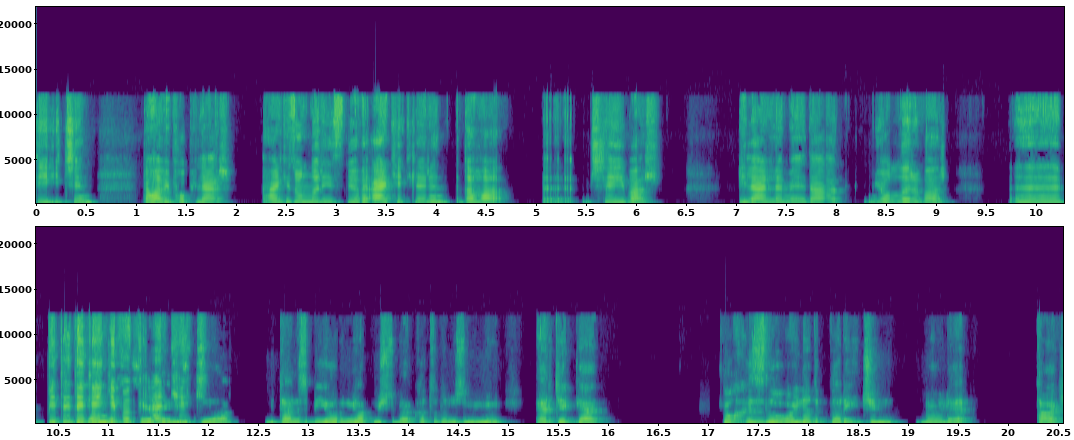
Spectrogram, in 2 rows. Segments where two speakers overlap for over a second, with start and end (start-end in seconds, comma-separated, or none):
10.7-12.0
